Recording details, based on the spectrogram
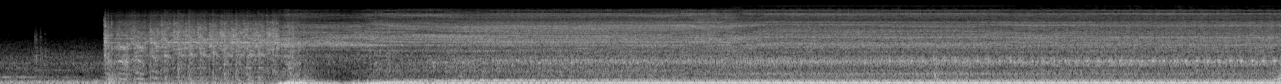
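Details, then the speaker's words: Off-road buggy "4 Lug Thug" started after installing a fitting to check for leaks; brief cranking, quick catch, then steady even idle with no misses or knocks, no leaks, sounds good; normal start and idle. "Anyway, it works. That's a plus. Something works. Sounds good."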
